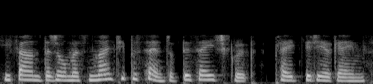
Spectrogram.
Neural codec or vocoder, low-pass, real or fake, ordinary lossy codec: none; 7.2 kHz; real; AAC, 16 kbps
